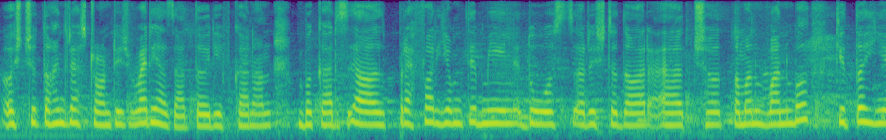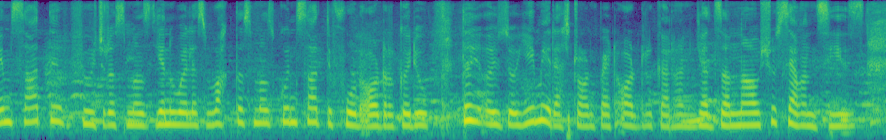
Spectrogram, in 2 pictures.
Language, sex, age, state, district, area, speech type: Kashmiri, female, 18-30, Jammu and Kashmir, Bandipora, rural, spontaneous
